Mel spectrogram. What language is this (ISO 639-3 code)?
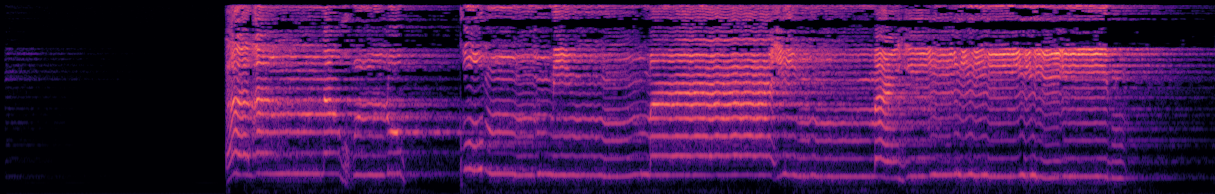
ara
